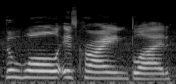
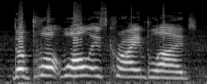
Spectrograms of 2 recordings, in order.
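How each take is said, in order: First: Slow, level restatement; slow repeat. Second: Loud, slow, drawn-out exclamation; alarmed outburst. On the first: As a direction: say it slowly without raising the voice. Repeats it more calmly. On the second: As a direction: call it out loudly, stretching each word. Reacting to blood on wall. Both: Real, not acted.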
